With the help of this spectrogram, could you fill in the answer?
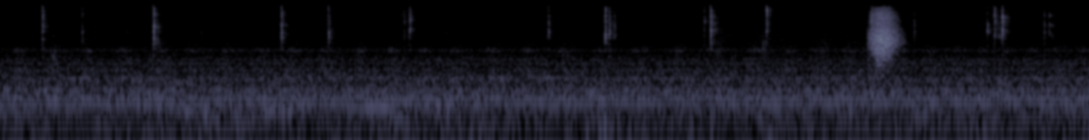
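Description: A small, solid bar of purple-and-white striped soap, held in one hand, is scratched and scored with a thin metal needle tool held in the other. Short, bright clicks and ticks sound at irregular intervals over a faint steady hiss. Near the end comes a single longer, brighter scrape.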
